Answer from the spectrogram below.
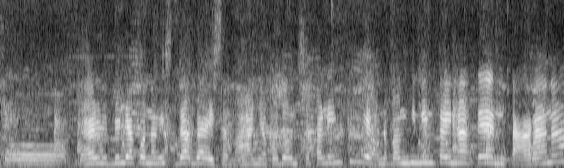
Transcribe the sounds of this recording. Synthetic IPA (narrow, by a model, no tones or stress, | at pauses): sod̪aːhɪlɪbɪlɪakonɐŋɪsd̪aʔɡajsːɐmaːhanɲaɐkod̪oʔonsɐpalɪŋkɪʔɐnobaŋhɪnɪnt̪ajnaːt̪ɪnt̪aʔaɾana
